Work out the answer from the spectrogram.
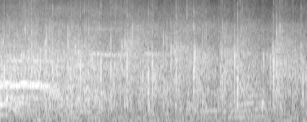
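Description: Audience applause at a live show's intermission: dense, steady clapping from many people, loudest at the start and easing off slightly toward the end.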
